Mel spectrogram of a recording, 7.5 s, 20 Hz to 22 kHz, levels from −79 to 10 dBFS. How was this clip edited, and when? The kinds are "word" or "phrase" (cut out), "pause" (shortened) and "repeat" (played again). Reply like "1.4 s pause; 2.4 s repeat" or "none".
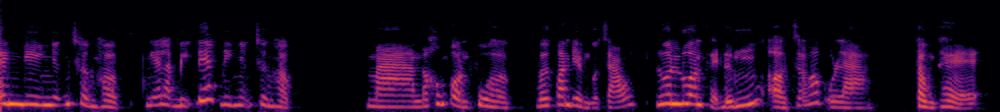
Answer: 1.5 s word; 3.6 s word; 4.8 s word; 6.2 s word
